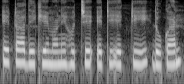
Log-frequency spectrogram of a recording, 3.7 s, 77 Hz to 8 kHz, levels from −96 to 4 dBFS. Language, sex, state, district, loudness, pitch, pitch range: Bengali, female, West Bengal, Alipurduar, -18 LUFS, 235 Hz, 230-245 Hz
